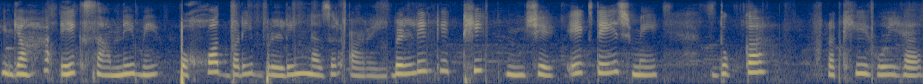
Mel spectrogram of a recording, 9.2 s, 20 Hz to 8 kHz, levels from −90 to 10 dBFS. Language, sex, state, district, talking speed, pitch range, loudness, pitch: Hindi, female, Bihar, Kishanganj, 135 wpm, 255-310 Hz, -23 LUFS, 275 Hz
